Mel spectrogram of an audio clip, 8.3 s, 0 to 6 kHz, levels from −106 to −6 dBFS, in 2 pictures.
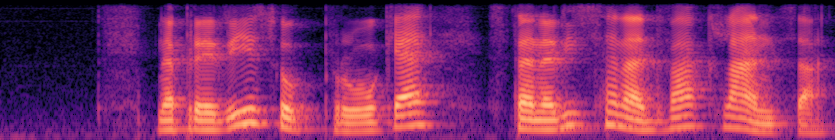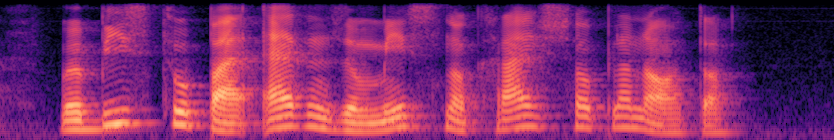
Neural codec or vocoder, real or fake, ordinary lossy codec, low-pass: none; real; none; 5.4 kHz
